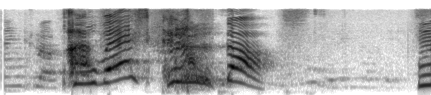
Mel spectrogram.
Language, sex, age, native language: Icelandic, male, 9, Icelandic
